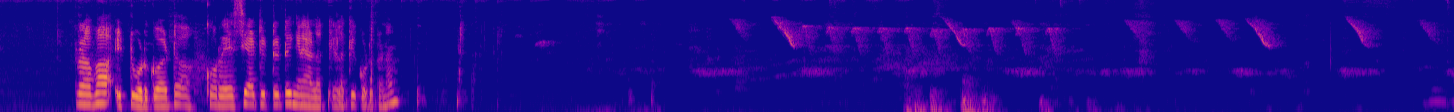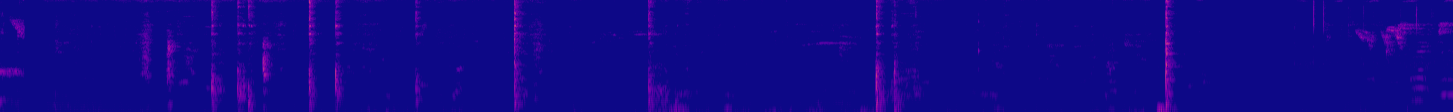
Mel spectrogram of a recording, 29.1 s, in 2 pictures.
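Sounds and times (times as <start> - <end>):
bird chirping: 5.1 - 14.8, 27.6 - 29.0
spatula stirring in metal pan: 15.0 - 23.8.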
